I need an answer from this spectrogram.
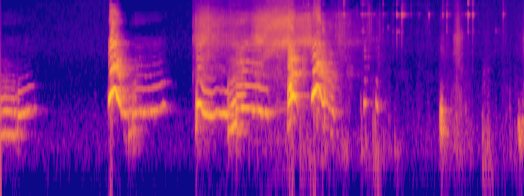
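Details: Excited pet Jack Russell Terrier reacting to a toy helicopter: short whines, then a run of strained yapping barks over the toy's whirring buzz, fading into small clicks and shuffles.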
